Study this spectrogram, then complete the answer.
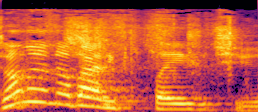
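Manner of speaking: put-on youthful Miami voice, loud and high. Giving advice about time and plans, in a young Miami voice. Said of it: "in my young Miami voice".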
